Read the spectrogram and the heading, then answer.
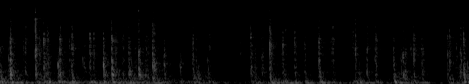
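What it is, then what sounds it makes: Plastic computer keyboard. Fingertips type on a black plastic ergonomic split keyboard with a hollow housing, resting on a cloth tablecloth. Rapid, quiet key taps each pair a bright plastic click with a soft low thud from the body. The typing runs in steady bursts, with brief lulls near the middle and just before the end.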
